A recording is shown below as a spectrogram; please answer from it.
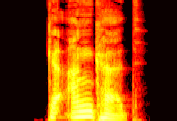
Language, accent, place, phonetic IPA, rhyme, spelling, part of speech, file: German, Germany, Berlin, [ɡəˈʔaŋkɐt], -aŋkɐt, geankert, verb, De-geankert.ogg
- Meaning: past participle of ankern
